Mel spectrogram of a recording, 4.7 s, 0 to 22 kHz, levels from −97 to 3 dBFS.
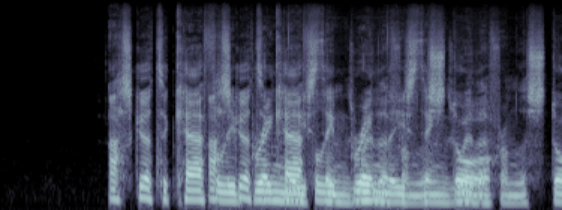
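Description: From the start of the speech to the end, a doubled audio track is present. A second, full-band copy of the same speech trails the original by roughly 0.7 s at about equal loudness. It carries no decay or added room colour, so it reads as a distinct out-of-step repeat rather than an echo. The likely cause is the signal being captured twice, once through a slower path, or an edit holding two offset copies.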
